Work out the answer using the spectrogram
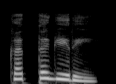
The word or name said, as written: ಗೊತ್ತುಗುರಿ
